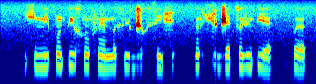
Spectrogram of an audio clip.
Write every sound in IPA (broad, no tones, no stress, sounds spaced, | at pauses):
ç ə mʲ ɛ p õ pʲ o x õ f ɛ̃ m ə x y d͡ʒ o x s i x | ə̃ x ç ɔ d͡ʒ ɛ t͡s o vʲ ə̃ pʲ ɛ | p ə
